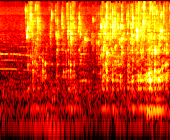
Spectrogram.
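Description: Tap water running into a mead fermenting vessel, a steady broadband splash that starts after a quiet moment and grows louder and fuller as the vessel fills.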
